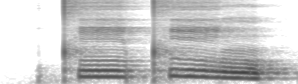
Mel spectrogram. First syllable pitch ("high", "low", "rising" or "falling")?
high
